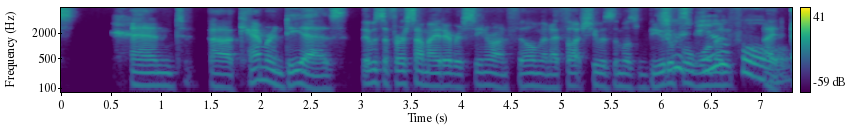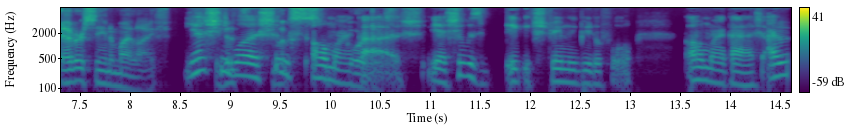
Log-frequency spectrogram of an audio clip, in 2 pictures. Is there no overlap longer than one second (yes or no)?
no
